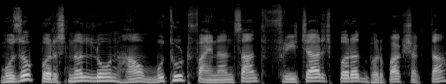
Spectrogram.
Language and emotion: Goan Konkani, neutral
